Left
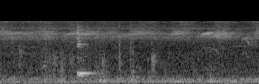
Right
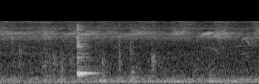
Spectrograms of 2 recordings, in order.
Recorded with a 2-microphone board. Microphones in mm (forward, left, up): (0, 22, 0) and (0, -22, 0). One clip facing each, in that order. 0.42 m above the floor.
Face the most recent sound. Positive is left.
turn(degrees=-65)  # may be behind; listen again after turning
